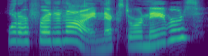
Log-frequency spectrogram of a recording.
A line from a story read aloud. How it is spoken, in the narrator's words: said George indignantly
